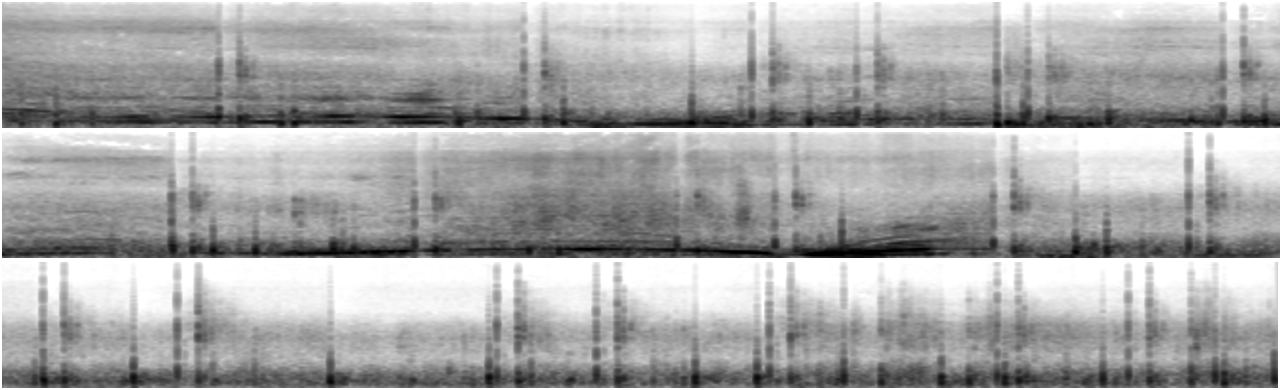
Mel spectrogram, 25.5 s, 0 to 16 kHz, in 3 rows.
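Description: Audi A4 B6 3.0 V6 quattro engine revving up and down repeatedly as the car slides on snow, loudest at about fourteen seconds. Fireworks bang and crackle throughout, and after about fifteen seconds the engine fades and the fireworks pops take over.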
